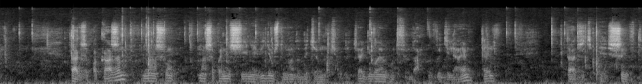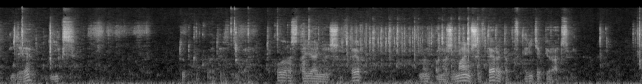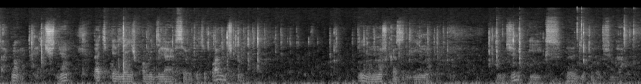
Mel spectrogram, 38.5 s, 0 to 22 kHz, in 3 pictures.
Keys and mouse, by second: 0.4 click, 2.6 shift+drag, 3.0 drag, 3.9 shift+drag, 4.8-5.1 middle drag, 5.3 Tab, 6.4-7.4 ctrl+drag, 9.7 l, 10.2 click, 11.4 shift+click, 13.1 shift+d, 17.9 click, 19.6-25.6 shift+r, 26.6 ctrl+z, 28.3-31.2 typing, 32.7 l, 33.0 l, 33.3 l, 34.1 l, 35.5 g, 38.4 shift+middle click.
